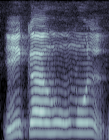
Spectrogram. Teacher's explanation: mim baris depan terus naik di atas lam yang bertanda mati. Di sini alif lam qamar ya, lamnya dijelaskan.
